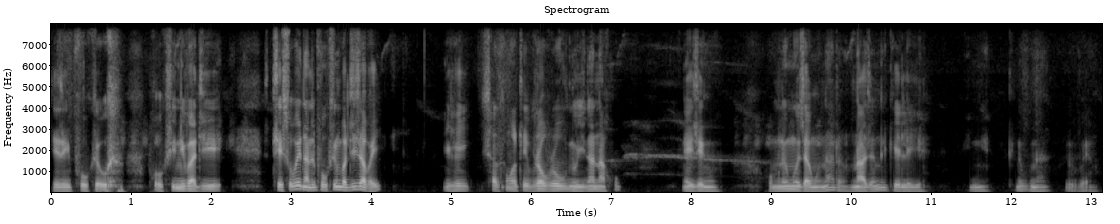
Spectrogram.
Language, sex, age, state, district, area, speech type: Bodo, male, 45-60, Assam, Baksa, rural, spontaneous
